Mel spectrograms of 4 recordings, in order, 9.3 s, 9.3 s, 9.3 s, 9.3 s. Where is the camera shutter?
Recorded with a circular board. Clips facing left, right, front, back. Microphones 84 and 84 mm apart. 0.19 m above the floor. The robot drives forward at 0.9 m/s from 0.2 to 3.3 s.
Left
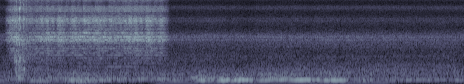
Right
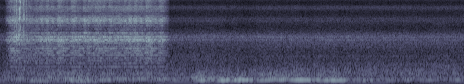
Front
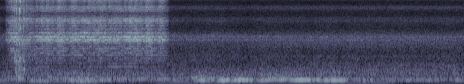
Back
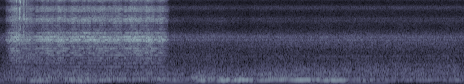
35° left, 0.9 m; by 0.7 s 55° left, 0.6 m.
